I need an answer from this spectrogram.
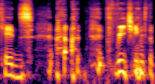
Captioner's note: chuckles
